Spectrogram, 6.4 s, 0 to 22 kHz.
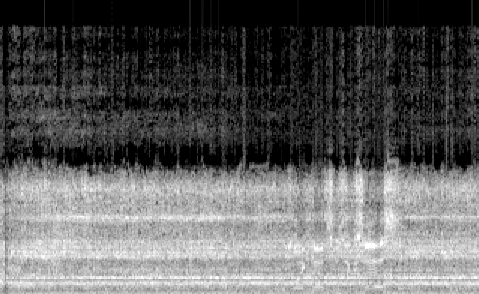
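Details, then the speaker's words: Ford F-100 351W V8 with C4, at idle about 750 rpm just after fitting a new carburetor with a thick gasket: steady, loud, mostly smooth idle; owner hears a slight miss and one side louder, a little smoke he believes is oil; normal idle. "now i have to adjust my uh very smooth a little missing in here this side's a little louder see what 750 rpm"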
